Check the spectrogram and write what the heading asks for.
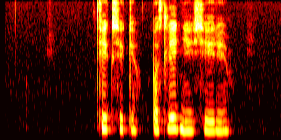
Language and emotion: Russian, neutral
